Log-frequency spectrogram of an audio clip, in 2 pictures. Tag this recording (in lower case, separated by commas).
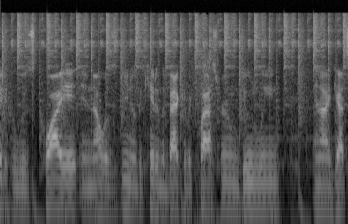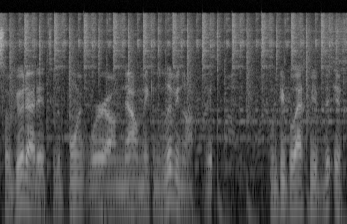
music, speech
